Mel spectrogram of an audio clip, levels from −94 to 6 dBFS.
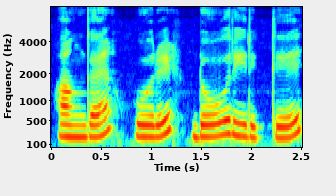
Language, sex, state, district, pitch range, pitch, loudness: Tamil, female, Tamil Nadu, Nilgiris, 205-230 Hz, 210 Hz, -13 LUFS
